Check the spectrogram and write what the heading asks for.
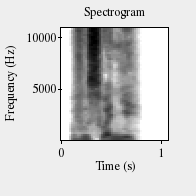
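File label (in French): "vous soignez", French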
